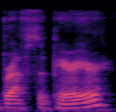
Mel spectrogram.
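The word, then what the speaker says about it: Brough Superior: want to say uh the old Bruff Superior um if you're familiar with that bike that's the Lawrence of Arabia bike um the uh um uh yeah so if you look at Bruff Superior it's spelled bro b r o u g h Superior uh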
